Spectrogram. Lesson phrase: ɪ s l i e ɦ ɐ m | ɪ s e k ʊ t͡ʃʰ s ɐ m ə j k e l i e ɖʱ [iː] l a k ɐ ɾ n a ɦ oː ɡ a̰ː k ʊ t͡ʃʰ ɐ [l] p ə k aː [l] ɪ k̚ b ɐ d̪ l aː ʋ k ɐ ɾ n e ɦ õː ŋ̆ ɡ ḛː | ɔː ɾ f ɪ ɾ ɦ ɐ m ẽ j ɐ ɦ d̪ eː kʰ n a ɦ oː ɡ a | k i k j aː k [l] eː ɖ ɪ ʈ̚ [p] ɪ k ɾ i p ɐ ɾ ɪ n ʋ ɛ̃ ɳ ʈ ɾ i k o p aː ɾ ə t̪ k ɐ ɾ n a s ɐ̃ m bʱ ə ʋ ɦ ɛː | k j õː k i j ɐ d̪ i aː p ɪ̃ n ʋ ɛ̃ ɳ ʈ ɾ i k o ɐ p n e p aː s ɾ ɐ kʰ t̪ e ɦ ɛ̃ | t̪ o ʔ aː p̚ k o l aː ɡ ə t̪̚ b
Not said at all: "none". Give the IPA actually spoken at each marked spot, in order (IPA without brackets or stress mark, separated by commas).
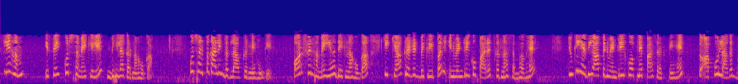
iː, l, l, ɾ, b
